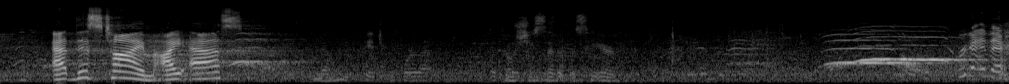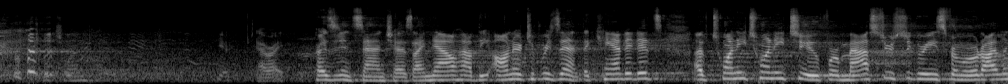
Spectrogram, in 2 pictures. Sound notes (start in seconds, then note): 10.0 chuckles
